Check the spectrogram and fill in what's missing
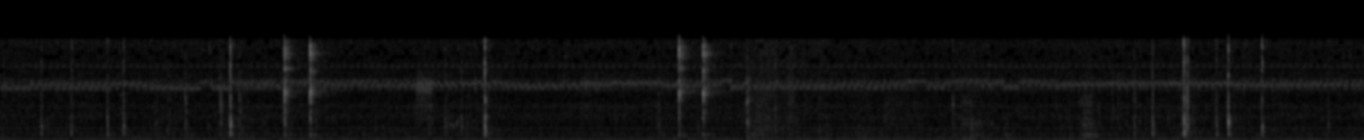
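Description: One hand types steadily with its fingertips on a black plastic computer keyboard resting on a wooden desk. The result is a quiet run of short, sharp key taps with bright clicks, set against a faint steady hum and a thin high tone.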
